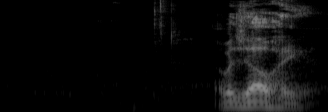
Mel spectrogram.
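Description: Mostly quiet with a few faint clicks, then about one and a half seconds in a man's voice makes a short, drawn-out sound without words.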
